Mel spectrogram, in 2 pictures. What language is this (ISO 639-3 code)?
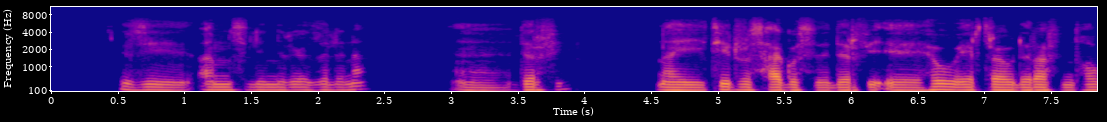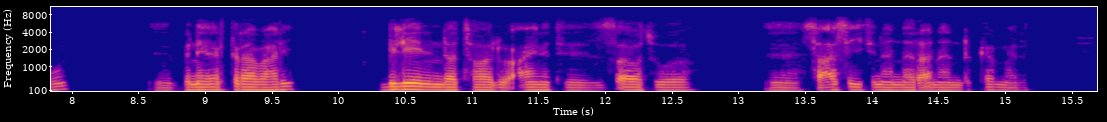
tir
